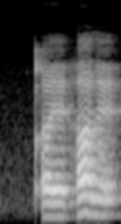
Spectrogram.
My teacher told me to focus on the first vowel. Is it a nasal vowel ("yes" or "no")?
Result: no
